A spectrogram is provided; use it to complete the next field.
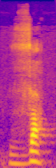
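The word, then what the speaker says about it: vingt: Ici, dans le mot va, je ne prononce pas la lettre G. Je dis va.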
